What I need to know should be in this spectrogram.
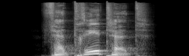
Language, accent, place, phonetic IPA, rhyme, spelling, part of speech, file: German, Germany, Berlin, [fɛɐ̯ˈtʁeːtət], -eːtət, vertretet, verb, De-vertretet.ogg
- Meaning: inflection of vertreten: 1. second-person plural present 2. second-person plural subjunctive I 3. plural imperative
